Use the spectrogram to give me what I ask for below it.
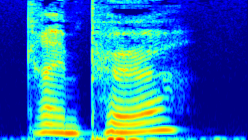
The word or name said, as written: grimpeur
